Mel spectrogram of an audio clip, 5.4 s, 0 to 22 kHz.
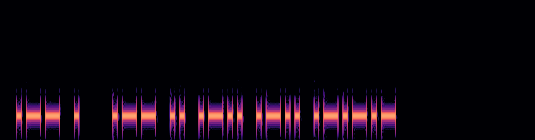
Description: Morse code, heard as a keyed tone, about 25 wpm, 700 Hz. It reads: WE WILL.
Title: Sentences from Top 1000 Words - Review Part 1 - 25wpm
